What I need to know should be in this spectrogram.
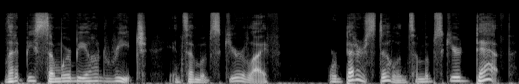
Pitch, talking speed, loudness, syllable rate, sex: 140 Hz, 185 wpm, -21 LUFS, 5.6 syllables/s, male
